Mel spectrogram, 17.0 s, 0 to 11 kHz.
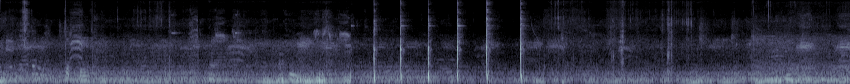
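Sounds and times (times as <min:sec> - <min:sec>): crows cawing: 0:01.4 - 0:03.4, 0:07.5 - 0:11.4, 0:15.8 - 0:17.0.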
